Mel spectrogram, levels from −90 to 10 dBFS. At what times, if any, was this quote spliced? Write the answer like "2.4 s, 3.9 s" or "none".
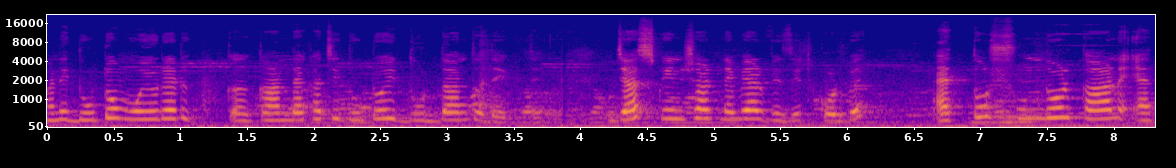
none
